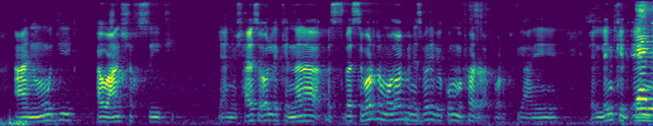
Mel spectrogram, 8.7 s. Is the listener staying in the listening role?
No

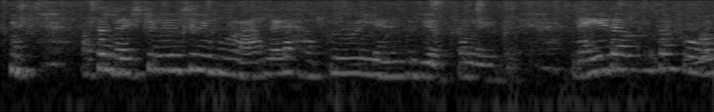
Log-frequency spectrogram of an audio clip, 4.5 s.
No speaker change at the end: Yes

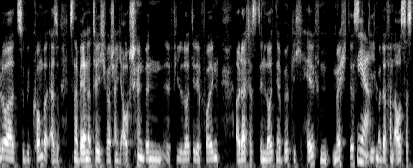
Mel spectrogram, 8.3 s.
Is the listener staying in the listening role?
Yes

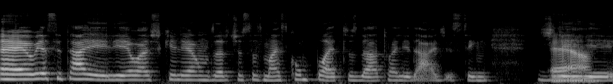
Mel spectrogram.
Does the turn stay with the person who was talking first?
Yes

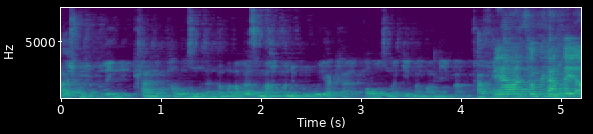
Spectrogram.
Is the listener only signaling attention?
No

